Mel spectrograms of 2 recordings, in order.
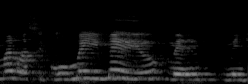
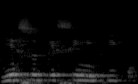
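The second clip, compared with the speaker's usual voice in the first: quiet echo; 4 semitones lower, 8 dB quieter than usual. Shown as a demonstration. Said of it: "repeated for emphasis".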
